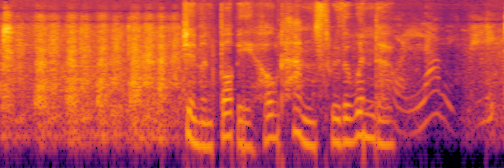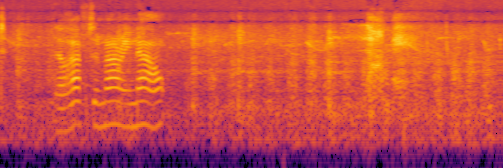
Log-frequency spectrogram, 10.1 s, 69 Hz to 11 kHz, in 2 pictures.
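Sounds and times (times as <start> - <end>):
steam train pulling away hissing steam: 0.0 - 2.2, 4.8 - 10.0
steam train pulling away chuffing: 0.0 - 10.0
speech: 1.9 - 4.1, 5.7 - 6.9.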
